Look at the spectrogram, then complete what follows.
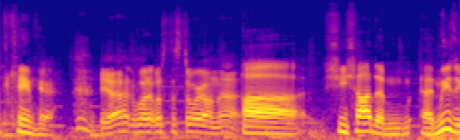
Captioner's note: laughs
